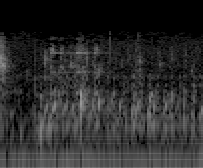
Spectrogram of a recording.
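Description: Water bubbling in many small quick blips: a radio sound effect of hydrogen gas bubbling up where metallic sodium reacts with water.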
